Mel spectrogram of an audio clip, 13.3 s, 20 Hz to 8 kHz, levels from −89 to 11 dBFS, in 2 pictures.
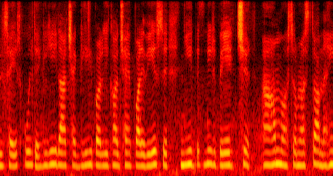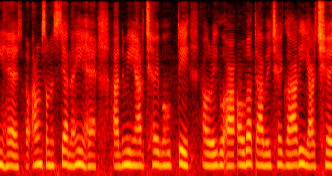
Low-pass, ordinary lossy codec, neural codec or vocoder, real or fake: none; none; codec, 16 kHz, 0.8 kbps, ZipCodec; fake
